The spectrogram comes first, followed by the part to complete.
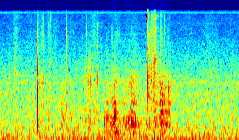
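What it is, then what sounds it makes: Plastic dragon figure scratched with nails. A dark green and black plastic dragon figure with large wings is held over a table and scratched on its body with long, curved natural nails. Quiet, dry scratching comes through with a few brief, brighter clicks and rasps standing out against a soft background hiss.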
